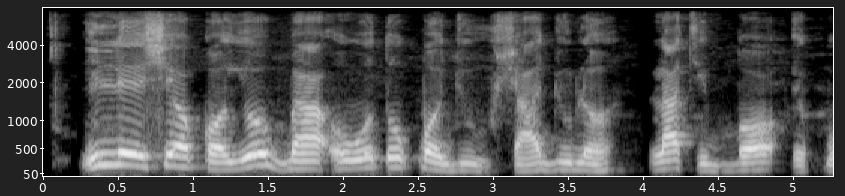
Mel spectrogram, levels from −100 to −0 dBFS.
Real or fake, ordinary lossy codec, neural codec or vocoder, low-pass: real; none; none; 7.2 kHz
